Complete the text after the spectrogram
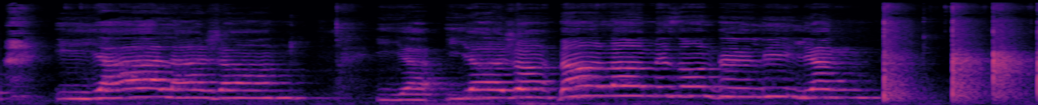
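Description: A young woman sings loudly and cheerfully close by.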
